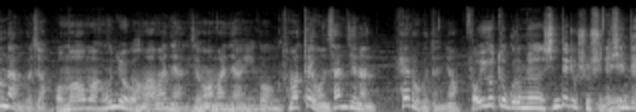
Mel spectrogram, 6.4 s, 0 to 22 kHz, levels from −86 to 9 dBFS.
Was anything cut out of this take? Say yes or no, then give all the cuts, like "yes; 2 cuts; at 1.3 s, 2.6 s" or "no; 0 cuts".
yes; 2 cuts; at 2.8 s, 3.8 s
